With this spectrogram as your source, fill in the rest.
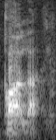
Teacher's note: Kerana kalimah qala tu qa tu panjang dia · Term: mad asli kalimi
